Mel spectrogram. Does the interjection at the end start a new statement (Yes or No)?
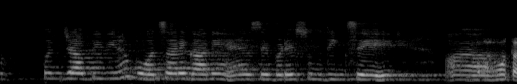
Yes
